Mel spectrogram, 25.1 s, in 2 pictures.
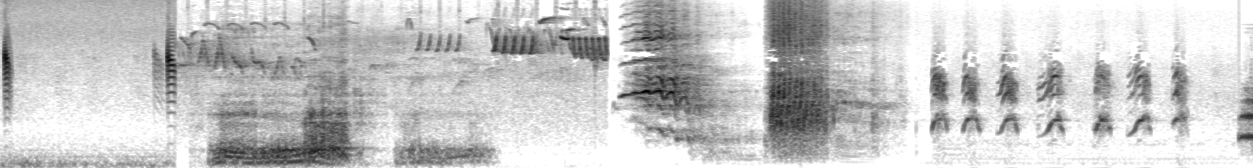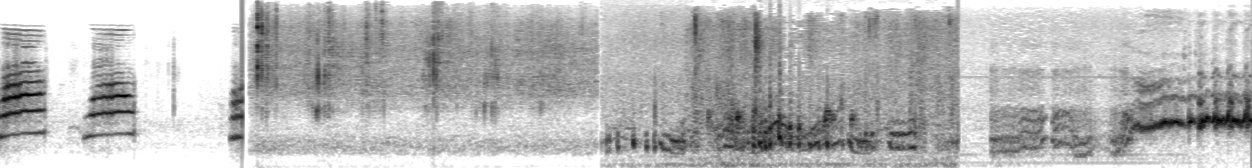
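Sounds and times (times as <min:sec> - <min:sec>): bear growling: 0:02.1 - 0:05.0, 0:19.0 - 0:24.6
horse whinnying and neighing: 0:06.2 - 0:08.8.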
